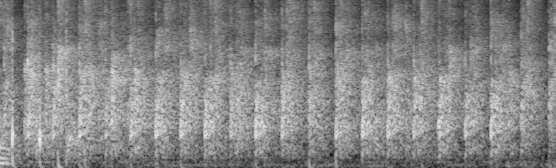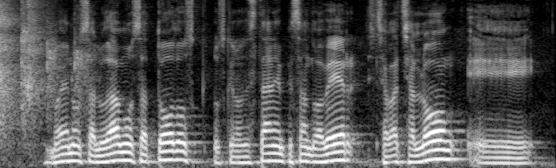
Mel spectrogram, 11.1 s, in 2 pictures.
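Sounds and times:
audience applause: 0:00.0 - 0:06.5
speech: 0:06.1 - 0:11.0.

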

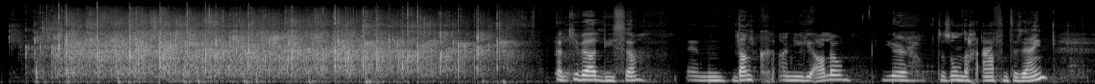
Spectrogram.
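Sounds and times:
warm audience applause: 0:00.0 - 0:05.4
speech: 0:05.6 - 0:10.9.

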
